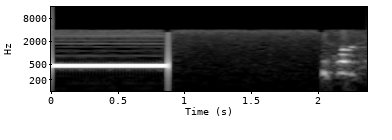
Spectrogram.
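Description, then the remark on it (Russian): A steady, loud telephone connection tone hums at a single mid pitch for under a second, then cuts off abruptly into silence before a person briefly starts talking. “Платишь, у тебя сейчас соединение идет.”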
